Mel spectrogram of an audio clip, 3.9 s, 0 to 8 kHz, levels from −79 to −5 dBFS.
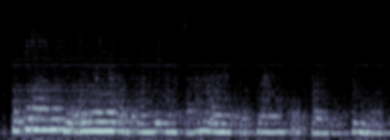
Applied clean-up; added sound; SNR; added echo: neural separator model SepFormer DNS4.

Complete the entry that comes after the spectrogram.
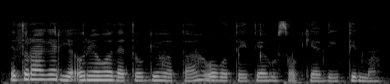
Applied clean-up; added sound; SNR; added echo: none; none; none; none.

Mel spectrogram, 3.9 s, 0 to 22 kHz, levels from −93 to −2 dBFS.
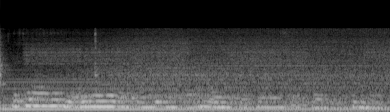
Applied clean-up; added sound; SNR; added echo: none; Microwave oven; 6 dB; reverberation time 0.9 s.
